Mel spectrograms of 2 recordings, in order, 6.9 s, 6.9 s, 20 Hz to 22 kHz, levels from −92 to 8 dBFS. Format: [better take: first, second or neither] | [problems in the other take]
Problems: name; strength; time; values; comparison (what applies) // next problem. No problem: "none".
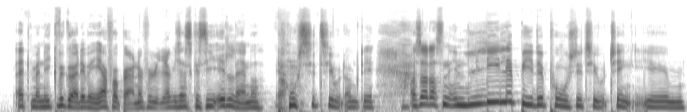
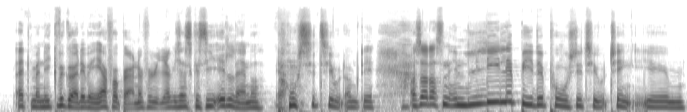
neither | none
